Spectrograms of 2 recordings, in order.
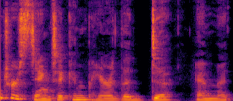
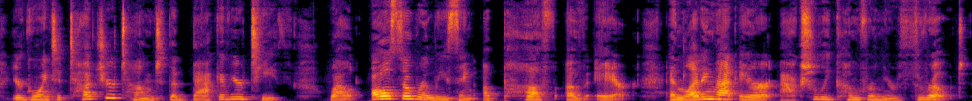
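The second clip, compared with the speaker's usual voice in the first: usual speaking voice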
